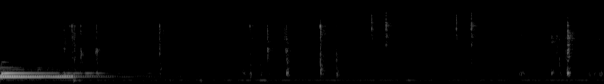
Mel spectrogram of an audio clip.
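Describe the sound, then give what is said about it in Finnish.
Irregular keyboard key clicks, a dozen or so sharp taps at uneven intervals, fairly quiet over a low steady hum, after a brief tonal beep at the start. “Eli nyt tämmöisessä, mä ihmettelen mun näppäimistö lakkas toimimasta.”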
